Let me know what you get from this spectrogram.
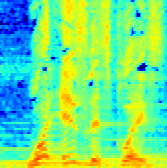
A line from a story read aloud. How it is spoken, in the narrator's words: I shouted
